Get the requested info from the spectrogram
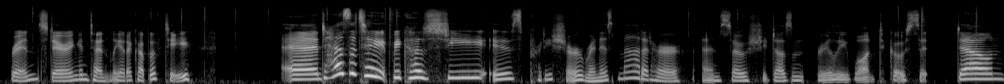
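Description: A woman's voice: a little high, vocal fry, no echo. A woman improvising narration and dialogue as a player in a tabletop role-playing game.

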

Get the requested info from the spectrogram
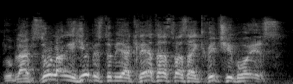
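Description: A man's voice: fairly high pitch, lively intonation, fast, natural voice. A man voicing a dim, hot-tempered, blustering cartoon dad in an audio drama. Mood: angry. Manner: grumbling, blustering.

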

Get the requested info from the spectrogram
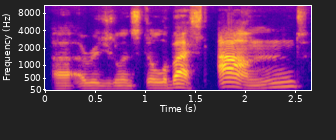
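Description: A middle-aged man with a loud voice, chatting casually and in a rambling way as host of a hobby livestream. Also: medium pitch, lively intonation, normal speed, no room sound, clean studio sound. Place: home garage workshop shed.

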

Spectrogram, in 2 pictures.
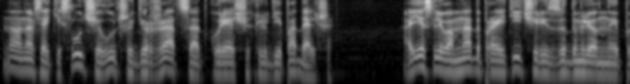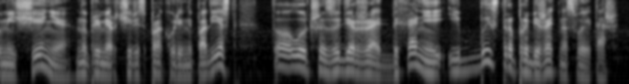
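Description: Deep-voiced cartoon mentor, calm and instructive. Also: male voice. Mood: earnest, explanatory. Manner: measured, didactic, clearly enunciated. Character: calm, knowledgeable adult male mentor explaining to children. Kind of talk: educational children's cartoon explanation. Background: music.

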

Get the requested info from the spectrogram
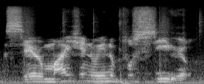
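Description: A man's voice: mid-range voice, measured pace, music in the background. A Brazilian man in his thirties, a podcast guest, chatting casually and with animation inside a car. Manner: relaxed, slangy, animated storytelling. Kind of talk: casual chat. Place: parked car interior. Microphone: fixed dashboard camera.

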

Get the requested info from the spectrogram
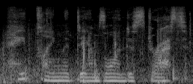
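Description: A young woman playing a spirited, teasing rebel fighter in a video game, playful and expressive. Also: on the low side, normal speed, very noisy, natural voice. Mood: sheepish. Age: young adult. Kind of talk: cinematic video game acting. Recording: game music and effects behind.

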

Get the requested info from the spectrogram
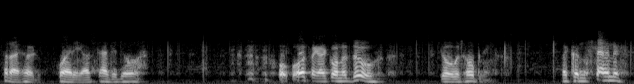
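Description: A tinny, narrow-band vintage radio recording carries a hunted small-time crook in a 1940s crime play. He tells of his downfall in slangy, fatalistic tough-guy talk, with a medium-pitched voice. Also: expressive, normal speed, husky. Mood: panicked. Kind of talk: 1940s radio drama acting.

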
